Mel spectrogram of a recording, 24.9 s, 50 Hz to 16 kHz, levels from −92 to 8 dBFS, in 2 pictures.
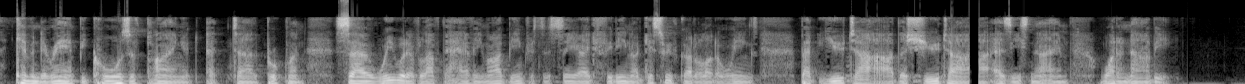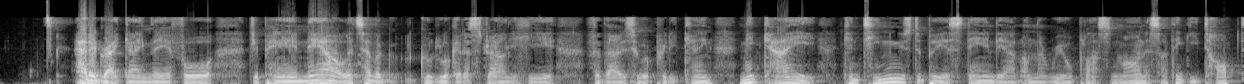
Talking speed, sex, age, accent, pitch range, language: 200 wpm, male, 50-69, Australian, 80-100 Hz, English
